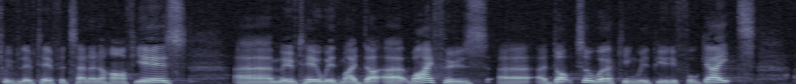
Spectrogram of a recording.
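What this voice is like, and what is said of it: Non-local accent. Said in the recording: “you can tell from my accent, I am not originally from these parts”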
